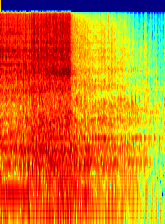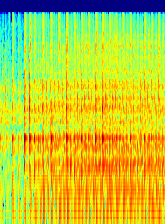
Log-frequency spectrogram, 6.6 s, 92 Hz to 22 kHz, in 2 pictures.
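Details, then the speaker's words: MEP-531A/501A military diesel generator after fuel system priming, frequency up to 62-63 Hz: cranking gives way to an uneven, stuttering run with irregular puffs and knocks; air still clearing from the injection lines. "so it's running at proper RPM if the gauges say 62 to 63 Hertz on the Hertz gate you can probably hear it now it's still stuttering just a little bit"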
